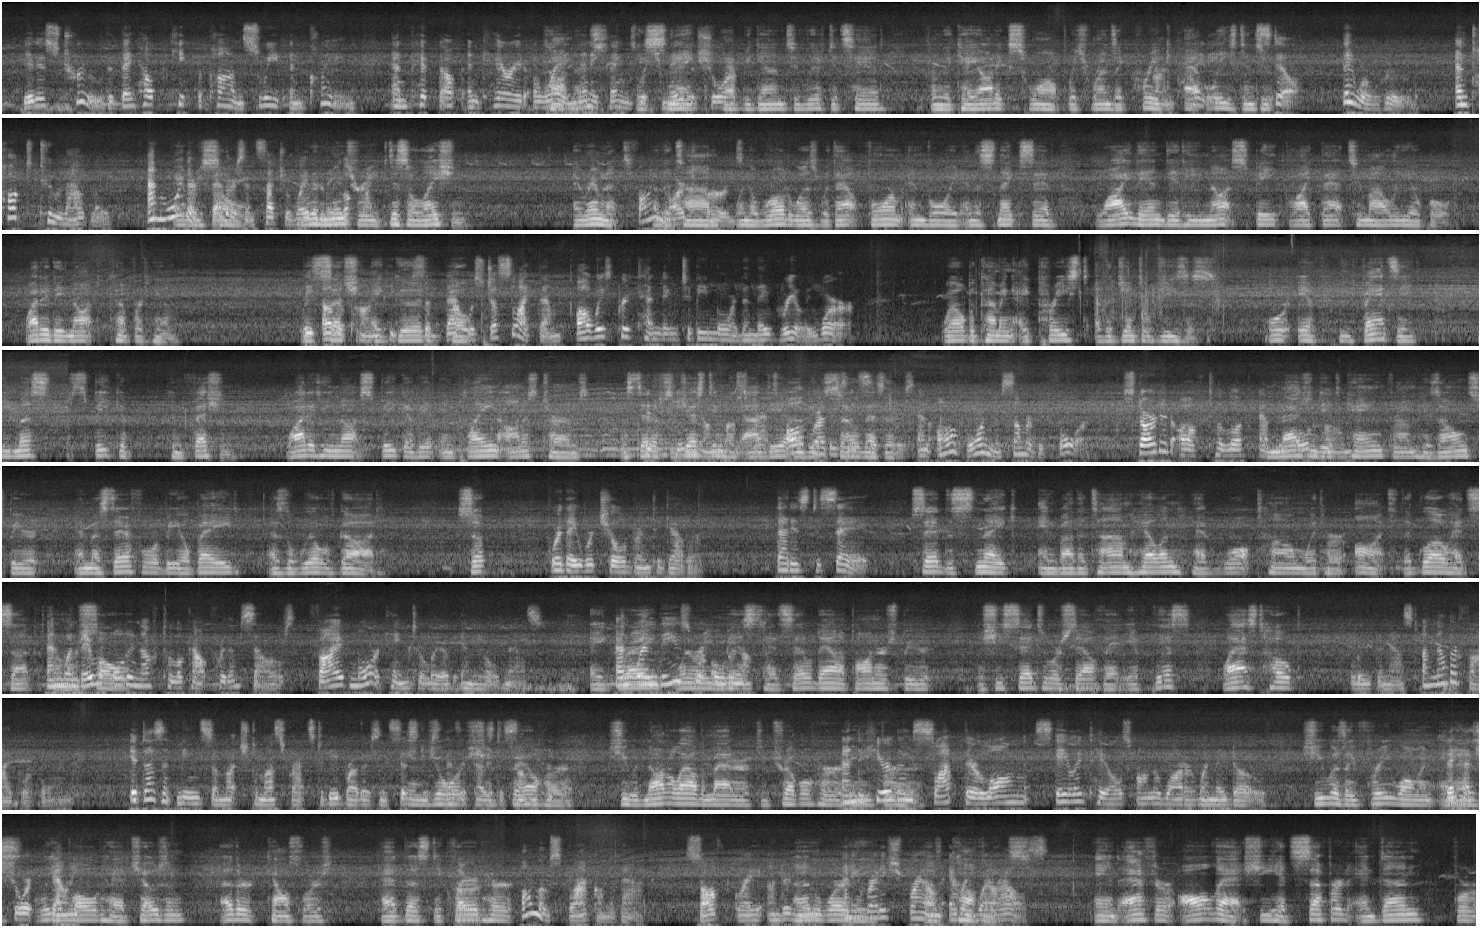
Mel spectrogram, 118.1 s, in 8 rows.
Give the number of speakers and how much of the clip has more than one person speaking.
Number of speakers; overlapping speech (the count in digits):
2, about 20%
